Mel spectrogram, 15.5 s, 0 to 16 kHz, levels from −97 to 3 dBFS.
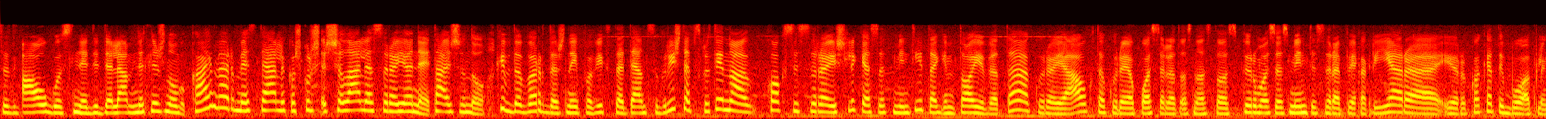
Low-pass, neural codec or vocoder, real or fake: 7.2 kHz; none; real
